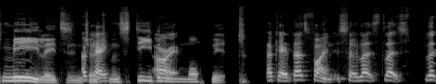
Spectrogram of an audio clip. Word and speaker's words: Moffat: You know, written by Stephen Moffat and starring Benedict. But no. I'm sorry. I can let you get away with a lot of stuff. What the hell was that pronunciation of Moffat? I say Moffat.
